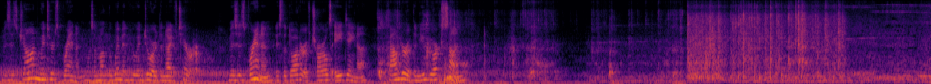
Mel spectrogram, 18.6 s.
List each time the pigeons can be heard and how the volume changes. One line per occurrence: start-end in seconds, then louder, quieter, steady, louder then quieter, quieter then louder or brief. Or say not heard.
7.5-16.9 quieter then louder.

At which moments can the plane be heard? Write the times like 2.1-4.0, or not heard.
0.0-18.5.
